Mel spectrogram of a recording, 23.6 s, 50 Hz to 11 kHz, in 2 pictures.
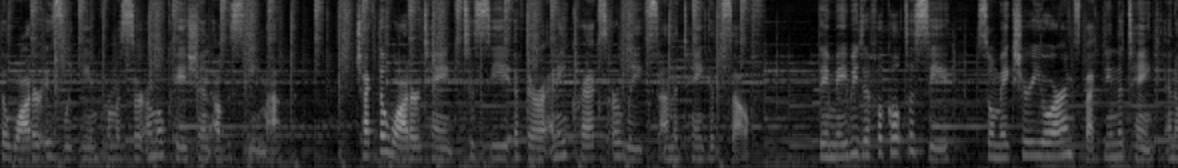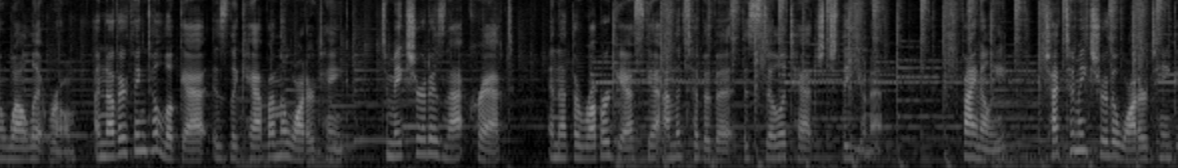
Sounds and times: Speech: 0.0s - 2.8s, 3.6s - 7.6s, 8.2s - 20.6s, 21.4s - 23.5s
Music: 0.0s - 23.5s.

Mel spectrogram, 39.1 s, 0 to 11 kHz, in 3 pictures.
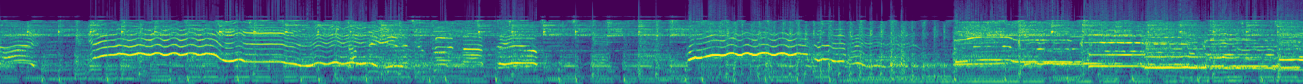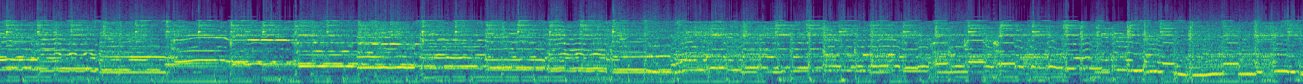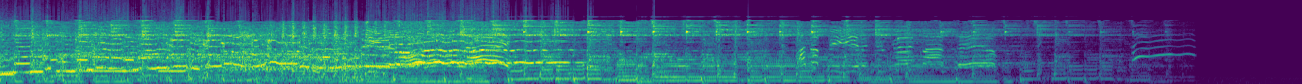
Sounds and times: Funk: 0.0s - 38.1s.

